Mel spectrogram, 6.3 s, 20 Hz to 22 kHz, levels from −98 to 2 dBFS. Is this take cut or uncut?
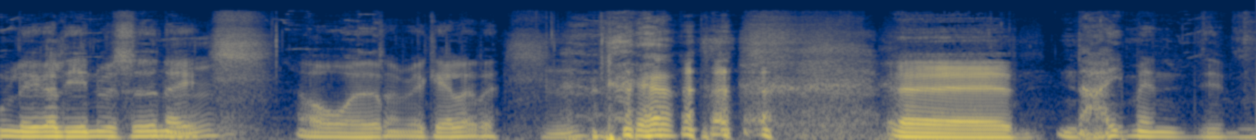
cut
